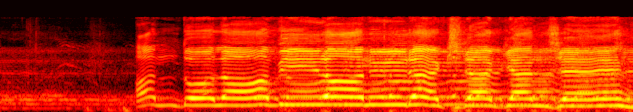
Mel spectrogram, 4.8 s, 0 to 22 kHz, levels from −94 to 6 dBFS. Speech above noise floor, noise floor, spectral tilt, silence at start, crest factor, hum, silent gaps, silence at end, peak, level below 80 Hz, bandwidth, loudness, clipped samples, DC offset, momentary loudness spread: 28 dB; -47 dBFS; -1.5 dB/octave; 0.05 s; 16 dB; none; none; 0 s; -4 dBFS; -56 dBFS; 12 kHz; -18 LUFS; under 0.1%; under 0.1%; 10 LU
